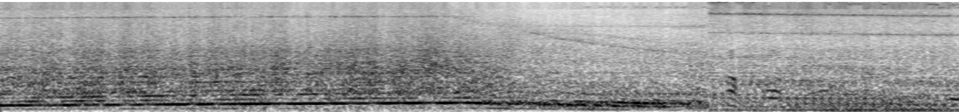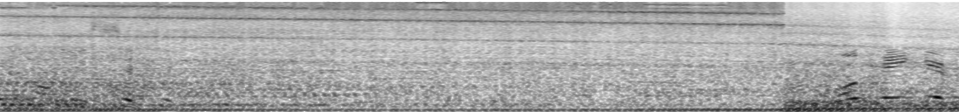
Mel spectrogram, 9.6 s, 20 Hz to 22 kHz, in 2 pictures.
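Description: Big-turbo BMW 135i making about 700 wheel horsepower, engine loud and close as it revs up and holds a steady high drone, with talk over part of it.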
